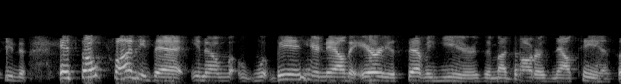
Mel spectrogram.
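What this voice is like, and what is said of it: Country accent. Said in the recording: “I'm a country girl... I don't try to disguise my accent.”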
